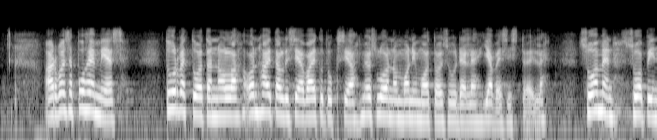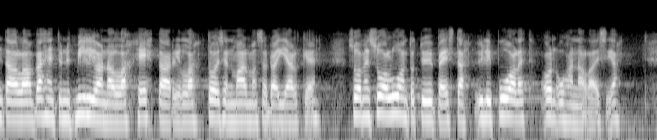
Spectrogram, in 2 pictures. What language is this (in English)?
Finnish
